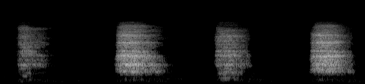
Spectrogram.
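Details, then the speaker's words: Mouth imitation of normal, clear breath sounds as heard with a stethoscope over each lung area: smooth airflow in and out, no crackles, contrasted with the crackles of pneumonia. "a normal sound and that's most likely what it sounds when you put the stethoscope to each area"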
